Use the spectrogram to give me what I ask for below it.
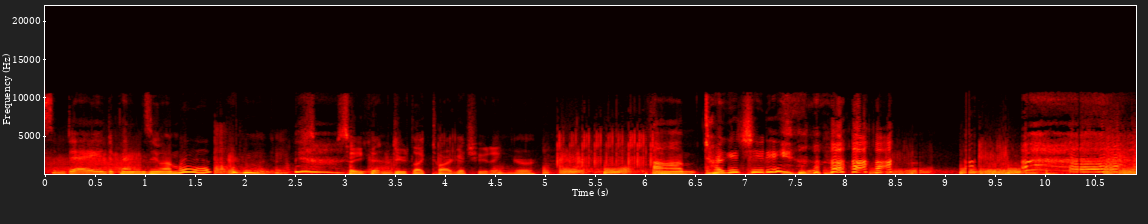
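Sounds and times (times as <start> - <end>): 
loud farts: 0.0 - 2.5, 3.2 - 4.2, 5.0 - 6.4, 8.4 - 10.9
speech: 0.0 - 10.0
laughter: 7.4 - 8.8, 9.8 - 10.9.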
